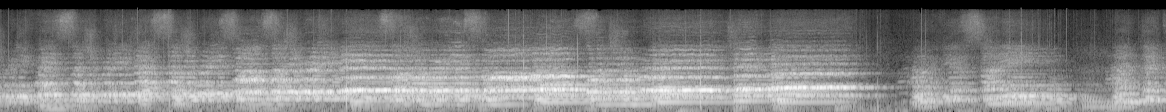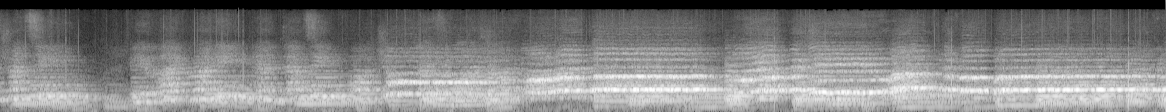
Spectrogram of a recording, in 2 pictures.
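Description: A school glee club choir singing in held, flowing phrases, played back from a vintage vinyl LP, with a brief break between phrases about nine seconds in.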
